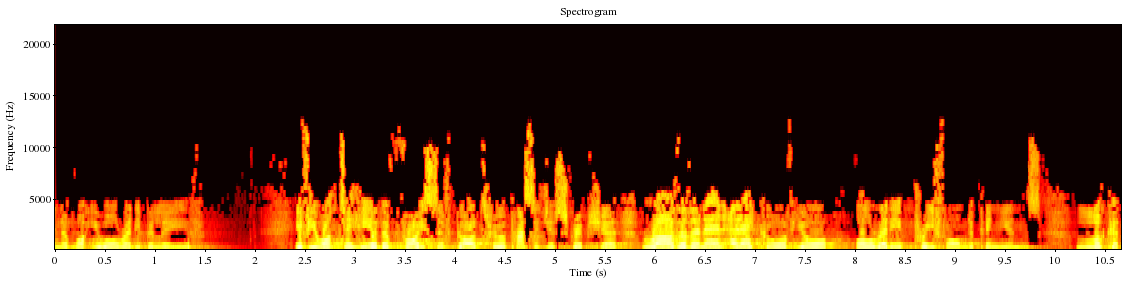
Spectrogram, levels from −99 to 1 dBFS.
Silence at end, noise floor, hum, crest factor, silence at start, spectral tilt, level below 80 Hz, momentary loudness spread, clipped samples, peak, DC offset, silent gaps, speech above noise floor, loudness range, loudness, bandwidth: 0 s; -54 dBFS; none; 14 dB; 0 s; -4.5 dB/octave; -48 dBFS; 12 LU; under 0.1%; 0 dBFS; under 0.1%; none; 39 dB; 4 LU; -14 LUFS; 11.5 kHz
